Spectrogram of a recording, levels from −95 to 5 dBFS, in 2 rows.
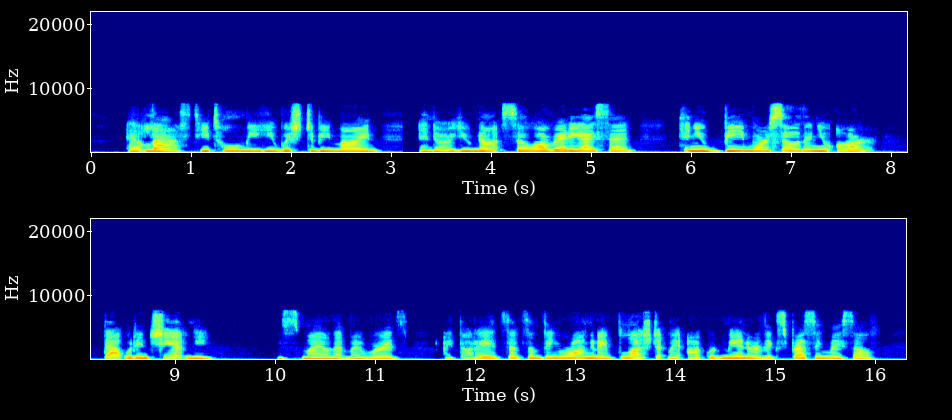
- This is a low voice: No, high, 225 Hz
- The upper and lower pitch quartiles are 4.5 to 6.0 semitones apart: No, average, 3.2 semitones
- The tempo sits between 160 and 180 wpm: No, average, 195 wpm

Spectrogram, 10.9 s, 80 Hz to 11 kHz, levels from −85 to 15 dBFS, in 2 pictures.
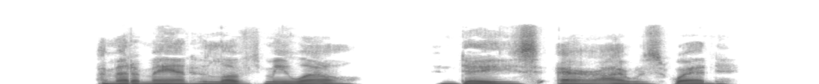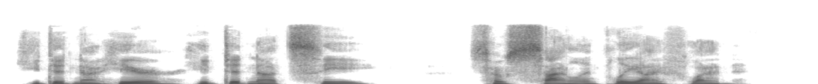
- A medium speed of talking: Yes, average, 145 wpm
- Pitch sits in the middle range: No, low, 115 Hz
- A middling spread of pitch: No, narrow, 2.3 semitones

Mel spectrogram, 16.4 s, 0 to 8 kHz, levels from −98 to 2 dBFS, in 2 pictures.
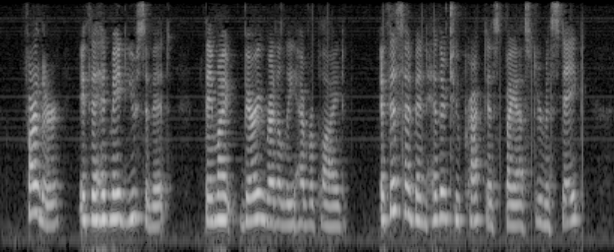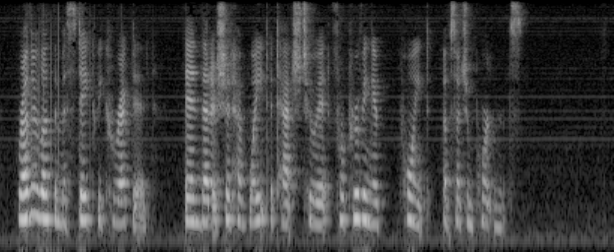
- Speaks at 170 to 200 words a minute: Yes, average, 175 wpm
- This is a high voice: Yes, very high, 250 Hz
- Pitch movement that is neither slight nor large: Yes, average, 3.2 semitones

